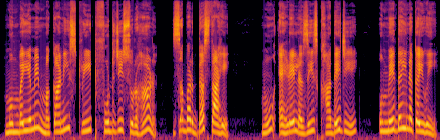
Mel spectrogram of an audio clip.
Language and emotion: Sindhi, surprised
